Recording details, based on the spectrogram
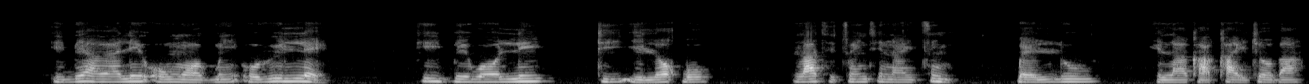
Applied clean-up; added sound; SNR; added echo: none; none; none; none.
